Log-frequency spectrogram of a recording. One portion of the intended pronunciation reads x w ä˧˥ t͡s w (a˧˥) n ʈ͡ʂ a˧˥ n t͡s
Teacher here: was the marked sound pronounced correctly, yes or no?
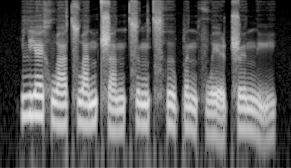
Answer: yes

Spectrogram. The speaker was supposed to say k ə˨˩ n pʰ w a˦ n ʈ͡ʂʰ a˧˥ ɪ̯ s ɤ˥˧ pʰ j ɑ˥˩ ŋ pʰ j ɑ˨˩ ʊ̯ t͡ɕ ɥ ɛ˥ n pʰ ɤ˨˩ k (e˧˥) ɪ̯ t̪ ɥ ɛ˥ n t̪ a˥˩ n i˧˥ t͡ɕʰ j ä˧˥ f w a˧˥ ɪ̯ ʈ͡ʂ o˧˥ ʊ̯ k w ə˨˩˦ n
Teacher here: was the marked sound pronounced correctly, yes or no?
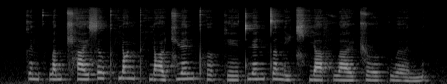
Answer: yes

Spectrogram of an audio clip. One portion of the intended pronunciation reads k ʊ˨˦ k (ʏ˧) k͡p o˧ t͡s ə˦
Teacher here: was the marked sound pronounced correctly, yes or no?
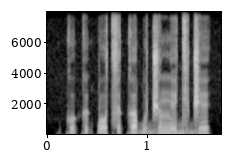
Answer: yes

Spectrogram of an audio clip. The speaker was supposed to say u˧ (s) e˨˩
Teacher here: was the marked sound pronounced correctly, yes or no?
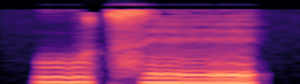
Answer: no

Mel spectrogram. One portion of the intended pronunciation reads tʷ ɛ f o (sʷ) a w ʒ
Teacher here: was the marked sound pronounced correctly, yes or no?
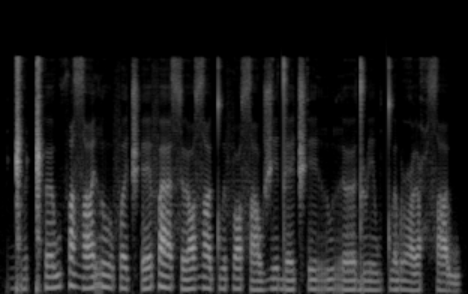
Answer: no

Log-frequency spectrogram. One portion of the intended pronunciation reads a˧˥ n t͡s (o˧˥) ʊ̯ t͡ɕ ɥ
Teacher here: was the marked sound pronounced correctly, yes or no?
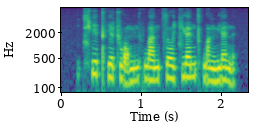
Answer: no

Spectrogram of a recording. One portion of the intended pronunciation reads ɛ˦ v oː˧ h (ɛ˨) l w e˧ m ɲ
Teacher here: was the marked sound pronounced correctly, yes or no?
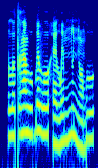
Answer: yes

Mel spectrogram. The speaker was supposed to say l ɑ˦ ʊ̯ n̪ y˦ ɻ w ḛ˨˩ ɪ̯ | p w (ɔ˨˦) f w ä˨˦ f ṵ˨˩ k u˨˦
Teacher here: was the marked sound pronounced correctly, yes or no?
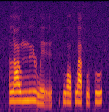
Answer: yes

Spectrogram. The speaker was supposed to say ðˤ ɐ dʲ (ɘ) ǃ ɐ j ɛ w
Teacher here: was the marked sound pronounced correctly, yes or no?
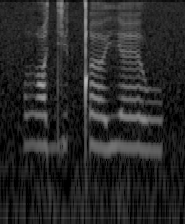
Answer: yes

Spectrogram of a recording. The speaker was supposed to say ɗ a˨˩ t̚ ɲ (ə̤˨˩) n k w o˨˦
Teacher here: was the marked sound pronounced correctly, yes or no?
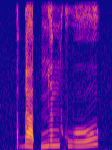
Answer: no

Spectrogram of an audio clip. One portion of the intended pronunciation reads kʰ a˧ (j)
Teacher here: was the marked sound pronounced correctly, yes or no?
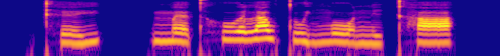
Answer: no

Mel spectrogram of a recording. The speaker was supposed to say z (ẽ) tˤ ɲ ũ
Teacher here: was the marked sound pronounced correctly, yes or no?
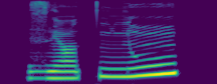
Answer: yes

